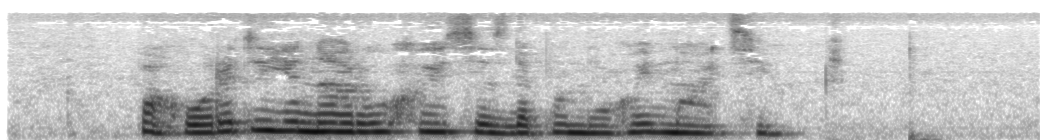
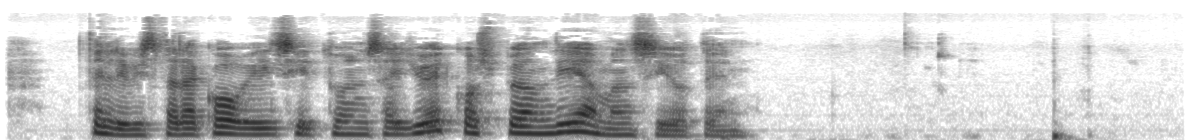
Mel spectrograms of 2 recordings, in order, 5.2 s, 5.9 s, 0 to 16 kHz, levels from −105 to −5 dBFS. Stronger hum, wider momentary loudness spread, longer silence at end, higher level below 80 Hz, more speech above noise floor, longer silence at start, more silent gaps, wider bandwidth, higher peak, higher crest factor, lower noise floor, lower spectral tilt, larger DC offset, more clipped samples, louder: neither; second, 14 LU vs 21 LU; first, 1.3 s vs 0.65 s; about the same, -64 dBFS vs -64 dBFS; second, 44 dB vs 50 dB; first, 0.7 s vs 0.45 s; neither; about the same, 11 kHz vs 10.5 kHz; about the same, -8 dBFS vs -10 dBFS; second, 14 dB vs 20 dB; second, -65 dBFS vs -76 dBFS; first, -8 dB/octave vs -4.5 dB/octave; neither; neither; first, -21 LUFS vs -26 LUFS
